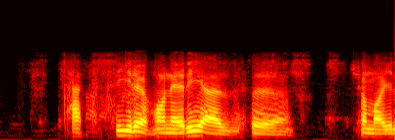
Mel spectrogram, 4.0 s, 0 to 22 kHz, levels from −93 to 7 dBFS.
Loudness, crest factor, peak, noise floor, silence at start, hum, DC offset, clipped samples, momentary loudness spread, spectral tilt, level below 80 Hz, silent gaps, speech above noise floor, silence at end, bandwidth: -22 LUFS; 16 dB; -6 dBFS; -61 dBFS; 0.65 s; none; under 0.1%; under 0.1%; 11 LU; -10.5 dB/octave; -66 dBFS; none; 40 dB; 0 s; 4.8 kHz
